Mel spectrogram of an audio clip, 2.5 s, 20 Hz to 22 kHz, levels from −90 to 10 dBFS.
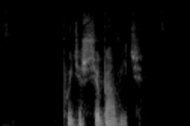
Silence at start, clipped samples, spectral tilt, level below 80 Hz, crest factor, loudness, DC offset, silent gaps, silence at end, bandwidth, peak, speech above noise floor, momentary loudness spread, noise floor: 0.85 s; under 0.1%; -4.5 dB/octave; -70 dBFS; 22 dB; -41 LUFS; under 0.1%; none; 0.7 s; 15.5 kHz; -22 dBFS; over 50 dB; 18 LU; under -90 dBFS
